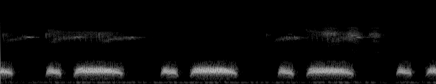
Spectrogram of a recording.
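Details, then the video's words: Spotted dove with a good voice, described as a 'thổ tơ', giving deep mellow coos in a steady pattern of a brief note then a drawn-out purring one, repeated about once a second, faint high twittering behind. "Thổ Tơ Tốt Tiếng"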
